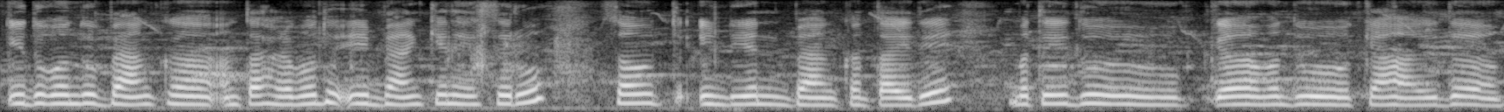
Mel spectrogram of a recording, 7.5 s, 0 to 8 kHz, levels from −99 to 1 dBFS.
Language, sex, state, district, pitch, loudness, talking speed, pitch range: Kannada, female, Karnataka, Shimoga, 220 Hz, -15 LUFS, 135 wpm, 205-235 Hz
